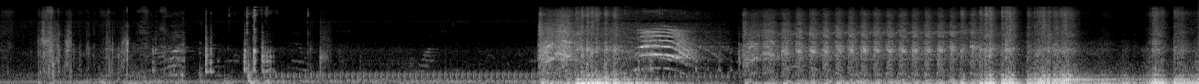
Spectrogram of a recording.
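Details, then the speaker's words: Old car at first start after new sound deadening was fitted: cranks, catches, then runs loud and raspy with an uneven puffing tick over the idle from a big exhaust manifold leak; tightening the manifold bolts didn't fix it. "The engine is much louder right now than it used to be because I've got a pretty big exhaust leak coming from my exhaust manifold."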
